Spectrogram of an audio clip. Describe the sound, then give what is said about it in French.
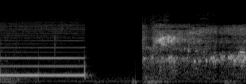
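A steady electronic telephone line tone, as a news programme calls its special correspondent in Saint Petersburg, hums for under a second, cuts to a short near-silence, then gives way to loud, hissy line static with no voices. “Et pour y répondre, on appelle évidemment notre envoyé spécial”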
